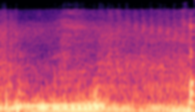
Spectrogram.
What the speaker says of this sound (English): the best part about a turbo is the noises it comes with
